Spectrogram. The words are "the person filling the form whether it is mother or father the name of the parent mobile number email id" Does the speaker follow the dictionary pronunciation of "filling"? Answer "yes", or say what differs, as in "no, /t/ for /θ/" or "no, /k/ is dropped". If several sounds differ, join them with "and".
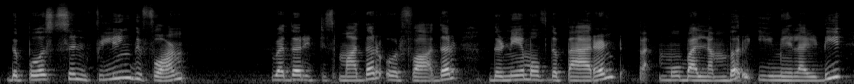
yes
